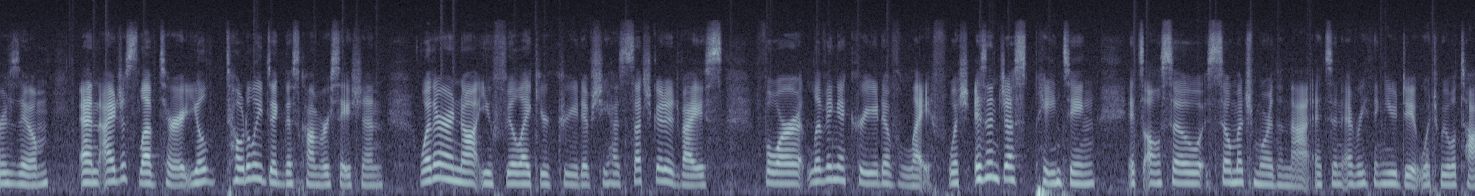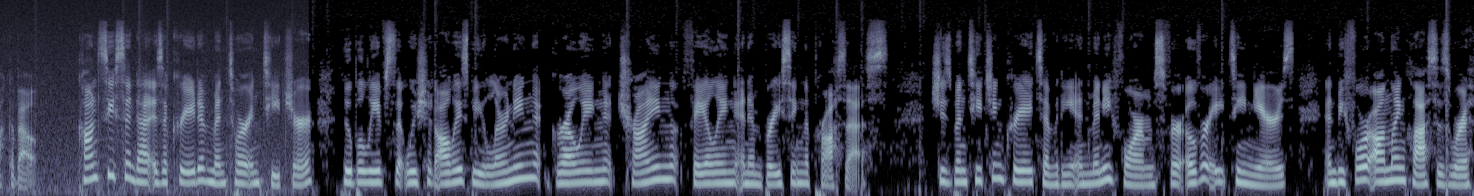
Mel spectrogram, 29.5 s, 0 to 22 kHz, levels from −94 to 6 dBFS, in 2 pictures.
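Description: A speech recording where, from 17.84 s to the end, just after "a creative mentor and", overdone noise removal sets in: the reduction pushes whole frequency bands down wherever they sit near its noise estimate. The background drops and breaks up into twinkling specks, and the voice has its softer detail stripped along with the room noise that sat about 23 dB below the speech.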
